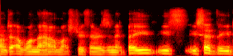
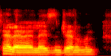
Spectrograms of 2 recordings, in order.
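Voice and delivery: put-on smarmy TV host voice, faster; 3 semitones lower than usual. Describing a comedy scene, quoting a performer's lapse into a smarmy BBC host voice. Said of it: "lapse into a sort of smarmy BBC host".

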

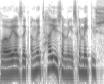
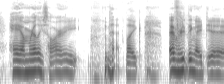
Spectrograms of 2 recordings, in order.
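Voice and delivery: put-on tearful, near-crying, sorrowful voice. Retelling an apology the speaker once gave, retelling a tearful apology. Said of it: "You're gonna cry here?".

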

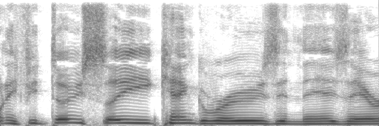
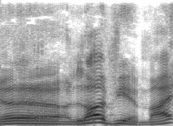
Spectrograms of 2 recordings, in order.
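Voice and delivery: put-on drunk voice, louder; 8 dB louder than usual. Acting out two drunk kangaroos in a paddock: acting a drunk kangaroo. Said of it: "these two drunk kangaroos going".

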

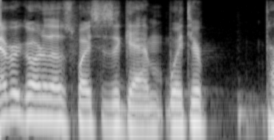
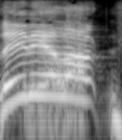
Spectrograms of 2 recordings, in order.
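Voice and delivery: put-on screaming, higher and louder; 5 dB louder than usual. Acting out a man in the shower told to leave, mock screaming.

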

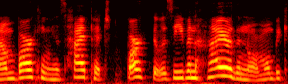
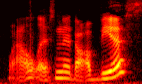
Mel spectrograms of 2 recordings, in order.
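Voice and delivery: surprised, taken aback. Professor Kookie answers children asking what his machine does: surprised.

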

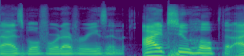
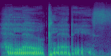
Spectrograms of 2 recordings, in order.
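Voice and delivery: soft, hushed, threatening, menacing whisper; 8 dB quieter than usual. Retelling a story about an iconic movie line on screen, imitating Anthony Hopkins' menacing whisper. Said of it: "very menacingly whispered".

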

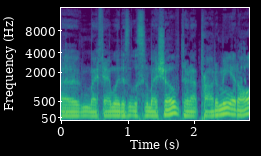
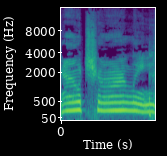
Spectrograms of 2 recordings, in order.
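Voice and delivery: very high, motherly voice; 13 semitones higher than usual. Imitating how his mother talked: imitating his mother's voice. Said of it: "Mom's like".

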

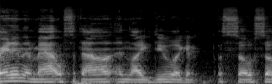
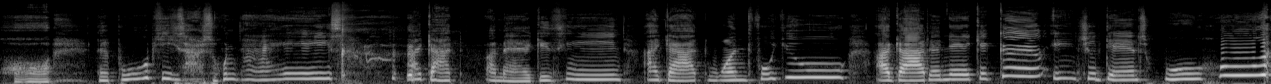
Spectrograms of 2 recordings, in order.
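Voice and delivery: very high, very slow, stretched-out voice; 11 semitones higher than usual. Doing an impression drawn from a list: Adam Sandler voice. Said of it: "Adam Sandler talks about porn".

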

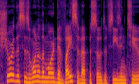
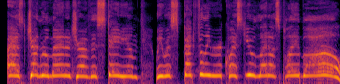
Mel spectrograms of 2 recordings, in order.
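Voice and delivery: very high shout with the word "ball" drawn out. Retelling an off-screen voice at a baseball stadium in a film, imitating a man shouting. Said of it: "he's shouting like".

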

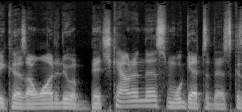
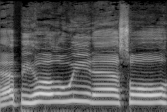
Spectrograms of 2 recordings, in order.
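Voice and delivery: jeering yell, shrill and very high; 12 semitones higher, 8 dB louder than usual. Telling a story, the speaker acts out someone yelling at an old man, retelling a yell. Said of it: "And Stooge yells out".

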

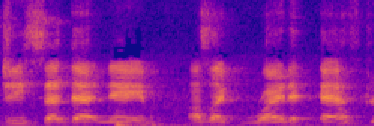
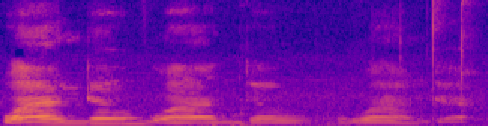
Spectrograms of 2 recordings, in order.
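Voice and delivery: villainous, evil-sounding tone of voice; 3 semitones lower, 5 dB quieter than usual. Quoting Agatha calling out the name, Agatha's mock-evil "Wanda". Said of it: "says Wanda in that, like, evil tone of voice".

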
